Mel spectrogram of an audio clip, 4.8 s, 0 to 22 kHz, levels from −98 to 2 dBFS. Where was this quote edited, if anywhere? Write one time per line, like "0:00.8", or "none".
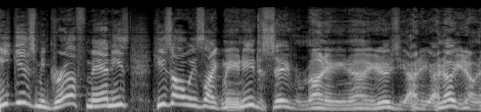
none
